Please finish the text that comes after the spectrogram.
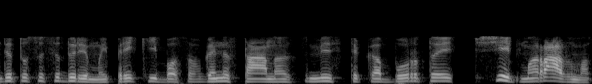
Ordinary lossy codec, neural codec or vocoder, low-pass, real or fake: MP3, 24 kbps; none; 3.6 kHz; real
